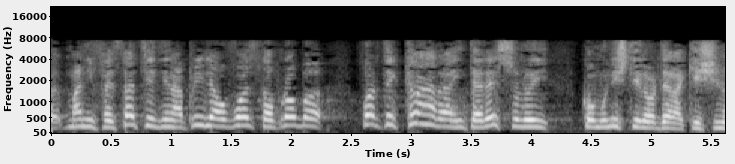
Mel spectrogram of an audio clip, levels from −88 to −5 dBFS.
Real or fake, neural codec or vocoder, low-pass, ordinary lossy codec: real; none; 7.2 kHz; MP3, 32 kbps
